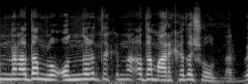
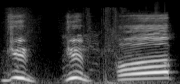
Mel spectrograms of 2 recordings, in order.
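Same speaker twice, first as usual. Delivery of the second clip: loud, punched one-word bursts; excited action calls; 4 semitones higher, 10 dB louder, much slower than usual. Real, not acted. Gamer calling hits during a fight, excited bursts. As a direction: punch out each move as it happens.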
